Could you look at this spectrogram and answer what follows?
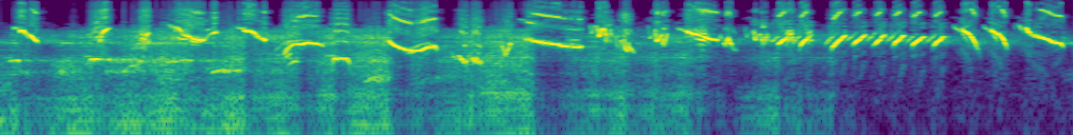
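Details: Oriental white-eye song meant for tutoring cage birds; scattered high slurred whistles over a noisy background, building into a quick, clean run of repeated sharp high notes in the last second and a half.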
